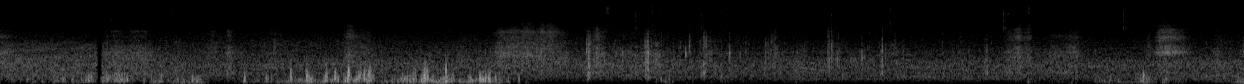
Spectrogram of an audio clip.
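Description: Footsteps of a person walking, a loose run of irregular steps that are strongest in the first half and fainter later.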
